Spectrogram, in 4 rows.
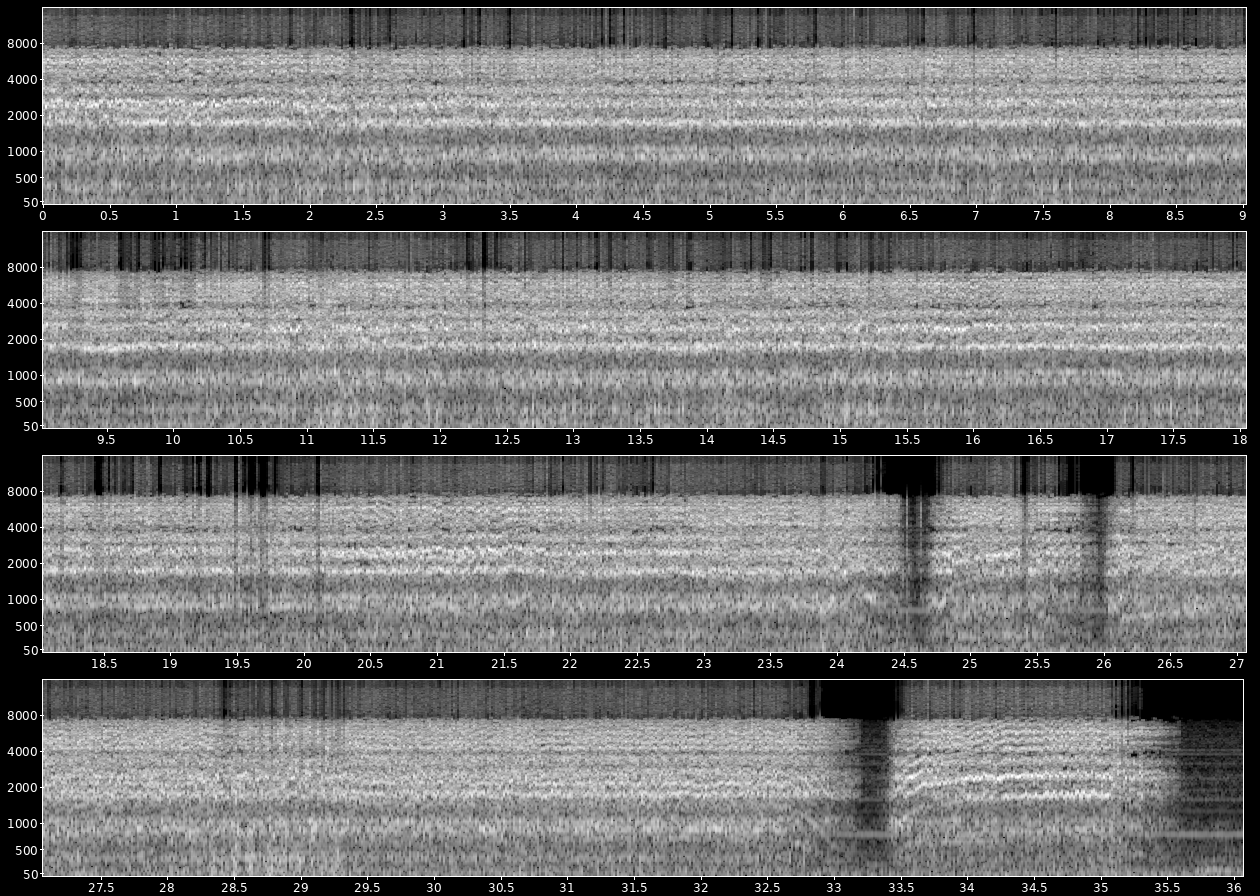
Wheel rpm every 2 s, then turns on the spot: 210, 230, 240, 230, 230, 240, 230, 220, 230, 230, 220, 220, 110, 170, 210, 210, 120, 130.
32-34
